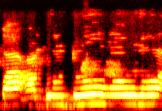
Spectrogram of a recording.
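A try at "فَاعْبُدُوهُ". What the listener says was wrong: Ketika mau dilanjutkan, maka fa'buduhu. Jangan sampai kepanjangan fa'buduhu. Nah, keasikan lagu.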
